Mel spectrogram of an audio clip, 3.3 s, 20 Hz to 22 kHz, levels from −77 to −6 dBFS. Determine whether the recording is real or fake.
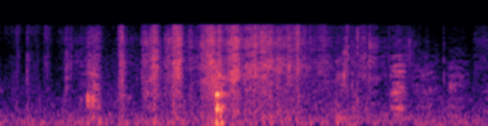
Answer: real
